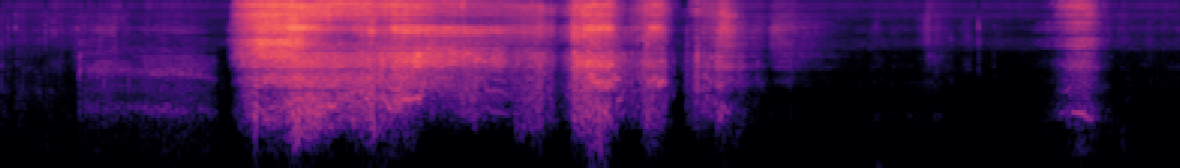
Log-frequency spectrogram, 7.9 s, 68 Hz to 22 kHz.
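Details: Person on day 3 of a cold, sneezing and blowing the nose all day: a sharp, hissing sneeze burst with sniffs around it; sneezing.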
